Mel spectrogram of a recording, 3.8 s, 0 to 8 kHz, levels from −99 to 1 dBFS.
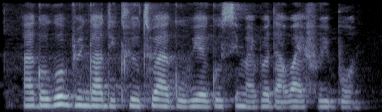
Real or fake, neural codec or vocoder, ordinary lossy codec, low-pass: fake; vocoder, 44.1 kHz, 80 mel bands, Vocos; none; 7.2 kHz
